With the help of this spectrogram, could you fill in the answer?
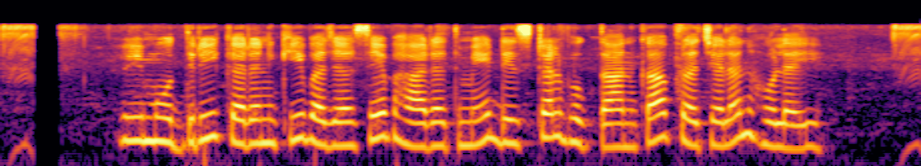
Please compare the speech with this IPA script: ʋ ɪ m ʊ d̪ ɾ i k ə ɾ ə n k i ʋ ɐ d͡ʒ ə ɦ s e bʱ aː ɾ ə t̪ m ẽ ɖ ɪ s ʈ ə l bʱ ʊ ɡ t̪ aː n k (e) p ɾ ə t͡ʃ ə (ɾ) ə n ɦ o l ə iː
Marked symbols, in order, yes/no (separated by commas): no, no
